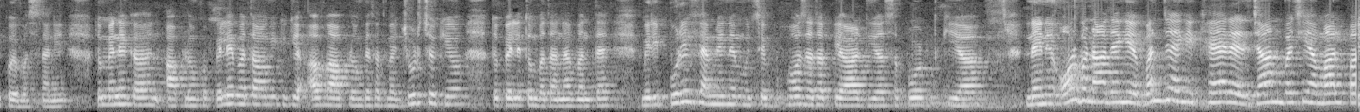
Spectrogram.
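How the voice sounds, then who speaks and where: A young woman from Pakistan, telling a story to camera for her family vlog in an animated way. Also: mid-range voice. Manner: animated, quick to act out what happened. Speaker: family vlogger. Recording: echoey room with faint ambient noise.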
